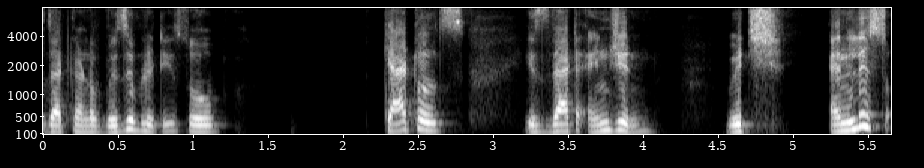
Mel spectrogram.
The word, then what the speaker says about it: KTLS: The other interesting project that has been developed as part of QBarmer is KTLS, or it's pronounced as Cattles.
